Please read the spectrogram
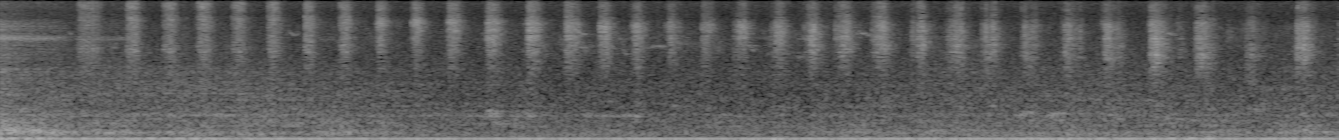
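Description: Safety razor scraping through lathered stubble in short, quick strokes, about four a second, faint, with a low steady hum under it.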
